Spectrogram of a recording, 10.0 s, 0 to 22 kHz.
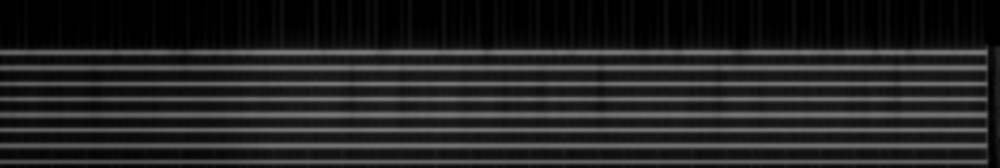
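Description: Steady 1 kHz test tone from a Behringer CT100 cable tester, played through the mixer to calibrate its output level. It gets louder about two and a half seconds in as the channel level is raised, and cuts off abruptly just before the end.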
